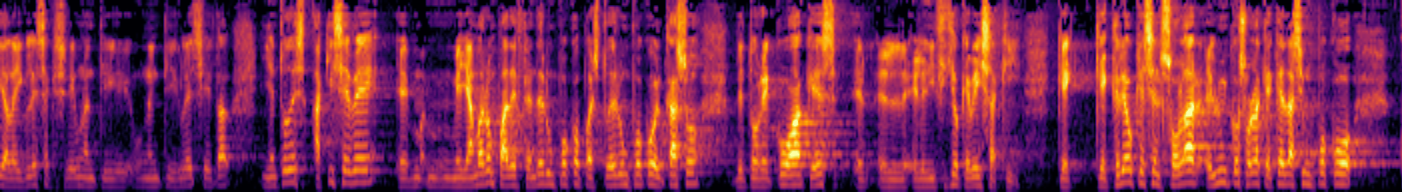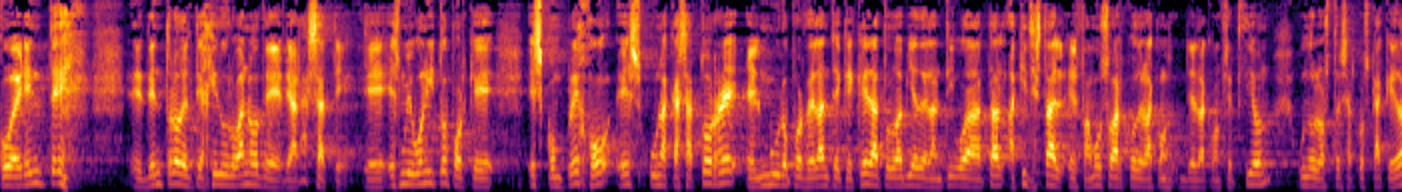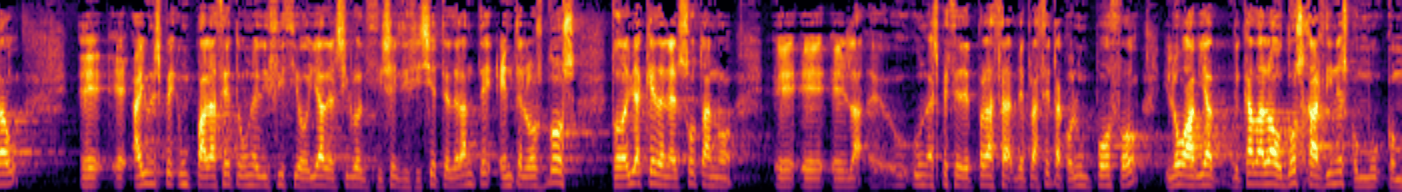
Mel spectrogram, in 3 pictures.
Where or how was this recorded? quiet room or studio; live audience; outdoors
live audience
